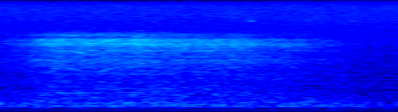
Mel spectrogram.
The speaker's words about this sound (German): Und dann atme einmal durch die Nase ganz tief ein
